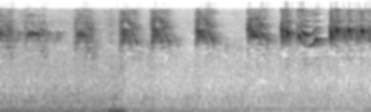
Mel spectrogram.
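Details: Sunbird, known locally as sogok ontong, in energetic 'gacor' song used as a lure to prompt quiet birds to sing: short bursts of high, thin chirps and twittering trills, roughly two per second, with brief pauses between them.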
